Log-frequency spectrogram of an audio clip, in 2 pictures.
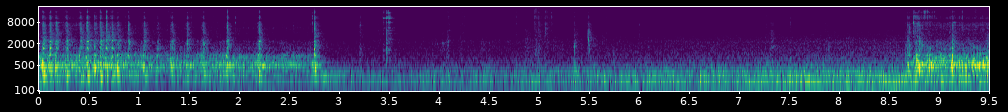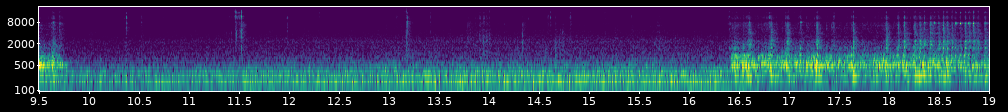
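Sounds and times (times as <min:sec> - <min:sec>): wire stripping machine running: 0:00.0 - 0:02.9, 0:08.6 - 0:09.9, 0:16.4 - 0:19.0.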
